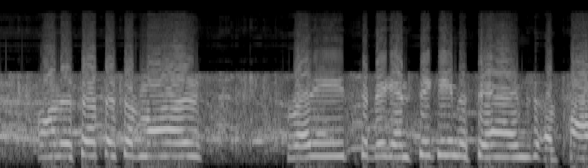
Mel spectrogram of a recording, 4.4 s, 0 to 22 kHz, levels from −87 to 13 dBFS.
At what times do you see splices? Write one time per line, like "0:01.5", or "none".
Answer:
none

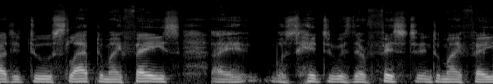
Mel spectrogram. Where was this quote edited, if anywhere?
0:00.9
0:02.1

